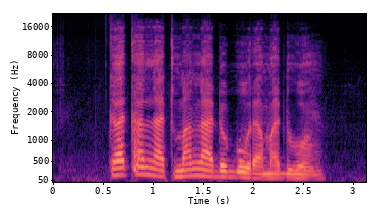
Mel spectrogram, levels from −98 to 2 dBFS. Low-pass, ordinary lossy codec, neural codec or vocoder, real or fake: none; none; codec, 44.1 kHz, 1.7 kbps, Pupu-Codec; fake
